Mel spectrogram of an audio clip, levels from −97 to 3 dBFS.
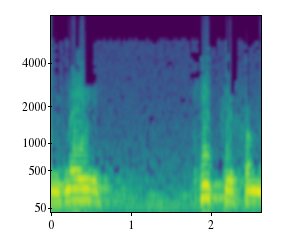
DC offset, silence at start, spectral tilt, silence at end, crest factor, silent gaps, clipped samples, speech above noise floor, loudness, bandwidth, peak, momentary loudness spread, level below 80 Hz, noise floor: under 0.1%; 0 s; -12 dB/octave; 0 s; 10 dB; none; 0.6%; 22 dB; -10 LUFS; 4.2 kHz; 0 dBFS; 23 LU; -32 dBFS; -31 dBFS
